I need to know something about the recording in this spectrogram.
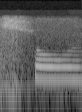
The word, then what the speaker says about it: seule: La E y la U es una vocal compuesta igual y se pronuncia como E, como una E fermée, más o menos. E, seul. D'accord.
